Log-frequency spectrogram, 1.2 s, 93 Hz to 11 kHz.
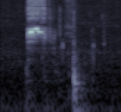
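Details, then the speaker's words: Engine-off check on a 25cc Craftsman/Poulan leaf blower that won't start (fuel slow to fill, ethanol-crumbled fuel lines): pressing the primer bulb gives a quick wet spit and hiss from the carburetor overflow, then a soft pop as the bulb releases; primer and overflow seem to be working. "I believe this is working okay because when I push down this side here the Overflow it's it spits out or you can hear it make noise"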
